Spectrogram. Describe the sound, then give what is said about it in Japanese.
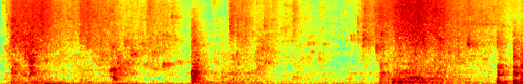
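Tap water runs to rinse off something that still feels slippery, a steady splashing stream with surges and brief dips in strength and no talking. “じゃあ流していくよ。”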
